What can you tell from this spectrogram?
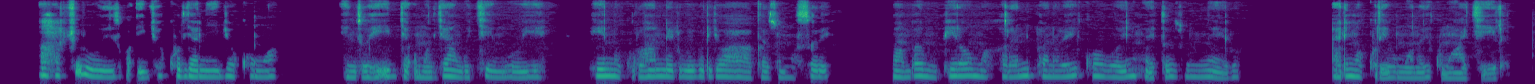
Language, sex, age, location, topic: Kinyarwanda, female, 25-35, Huye, finance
